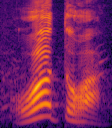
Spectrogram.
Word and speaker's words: Utuja: Utuja. Destaco que el lenguaje piaroa, el idioma piaroa es muy gutural y nasal. Por eso se nos cuesta decir Utuja.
